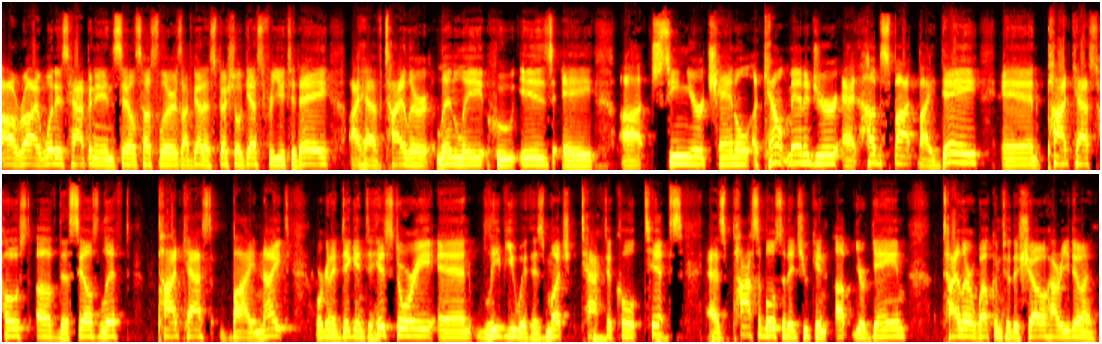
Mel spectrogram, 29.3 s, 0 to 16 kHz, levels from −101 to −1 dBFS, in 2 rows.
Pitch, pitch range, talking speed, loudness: 145 Hz, 135-155 Hz, 150 wpm, -18 LUFS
